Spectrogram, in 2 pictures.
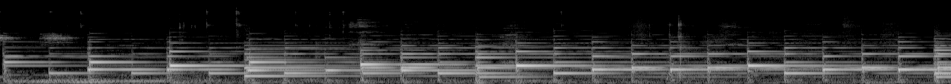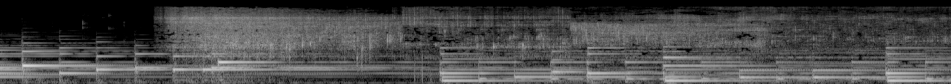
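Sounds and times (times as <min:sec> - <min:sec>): keyboard music: 0:00.0 - 0:03.2, 0:10.2 - 0:19.0
gourds sizzling in hot oil: 0:11.1 - 0:19.0.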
